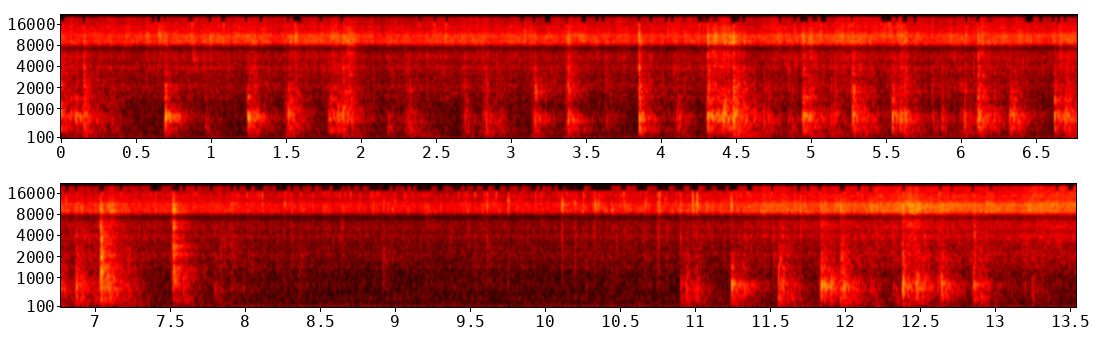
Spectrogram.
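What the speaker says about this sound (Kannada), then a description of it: "ಎಲ್ಲವನ್ನು ಚೆನ್ನಾಗಿ ಫ್ರೈ ಮಾಡಿಕೊಳ್ಳಿ ಎಣ್ಣೆಯಲ್ಲಿ" Garlic and curry leaves frying in oil for a sour wild-mango curry, a close sizzle broken by repeated scraping stirs in uneven bursts, quieter briefly in the middle, with no talking.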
